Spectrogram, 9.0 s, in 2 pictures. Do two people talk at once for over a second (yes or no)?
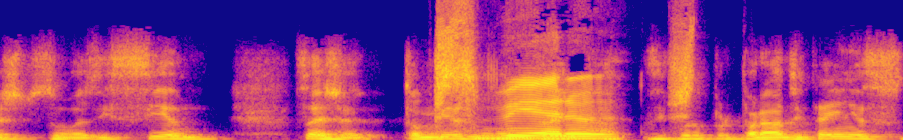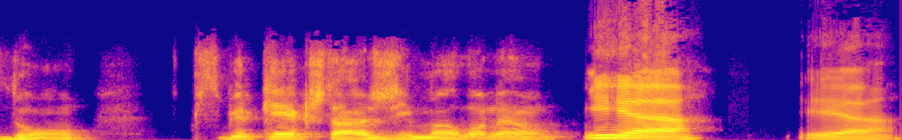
yes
